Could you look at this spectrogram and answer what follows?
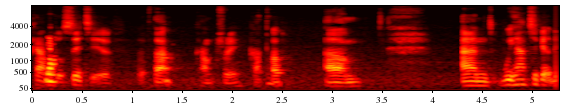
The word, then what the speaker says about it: Qatar: Like the locals say Qatar. – Okay. – I used to say Qatar like something in your nose, but now I say Qatar.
